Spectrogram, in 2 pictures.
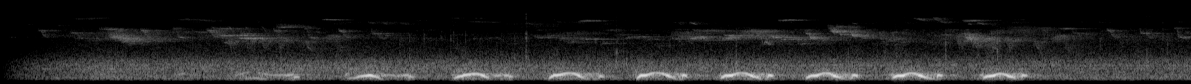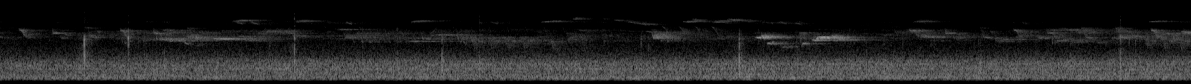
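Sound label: stock dove voice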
